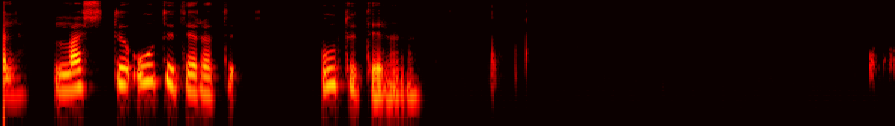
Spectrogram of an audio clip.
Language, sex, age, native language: Icelandic, female, 50-59, Icelandic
